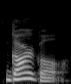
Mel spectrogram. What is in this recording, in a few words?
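"gargle", English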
